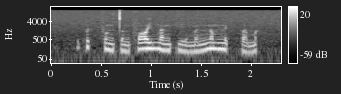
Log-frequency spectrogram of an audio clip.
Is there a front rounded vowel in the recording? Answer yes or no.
no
